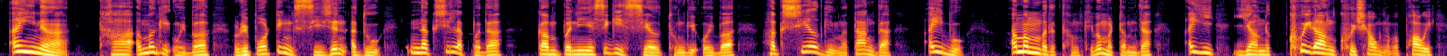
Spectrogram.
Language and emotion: Manipuri, angry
